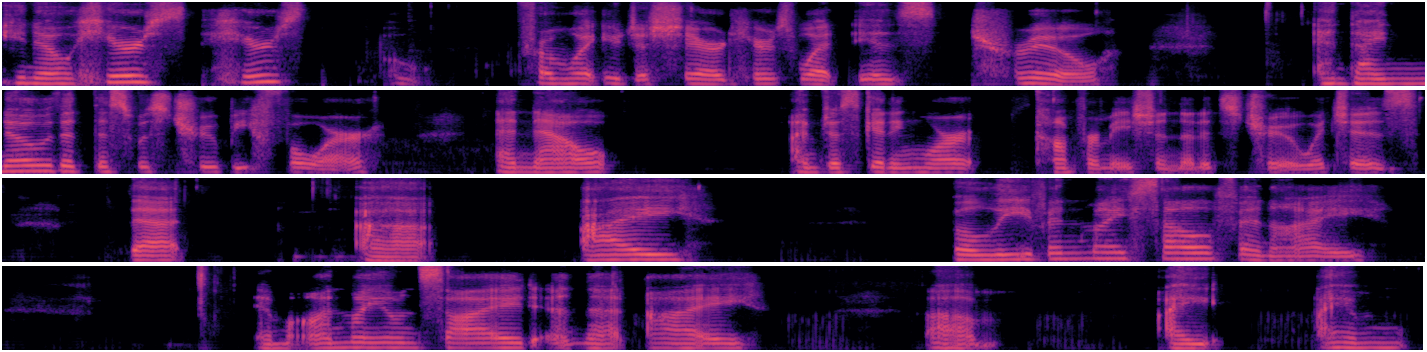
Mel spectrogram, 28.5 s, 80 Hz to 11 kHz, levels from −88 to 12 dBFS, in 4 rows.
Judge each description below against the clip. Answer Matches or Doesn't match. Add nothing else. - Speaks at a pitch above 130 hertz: Matches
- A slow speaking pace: Matches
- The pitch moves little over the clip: Doesn't match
